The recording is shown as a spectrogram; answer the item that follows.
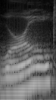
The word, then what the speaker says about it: world: So letters OR in world say the sound. It's a stressed R. We spell that with IR or UR or ER like in person, UR like in turn, IR like in bird, OR like in world and work.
